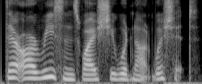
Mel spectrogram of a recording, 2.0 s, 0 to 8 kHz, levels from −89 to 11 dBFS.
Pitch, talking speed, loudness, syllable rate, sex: 200 Hz, 265 wpm, -16 LUFS, 6.4 syllables/s, female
